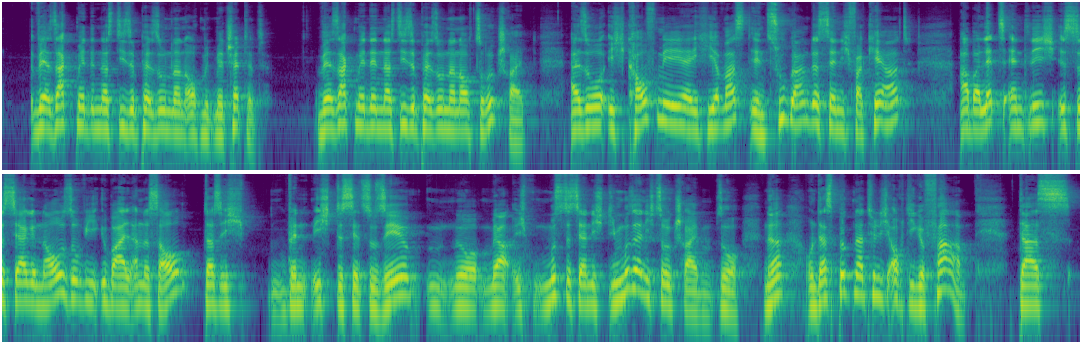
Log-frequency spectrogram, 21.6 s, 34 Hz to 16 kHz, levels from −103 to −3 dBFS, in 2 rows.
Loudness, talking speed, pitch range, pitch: -19 LUFS, 210 wpm, 130-170 Hz, 150 Hz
